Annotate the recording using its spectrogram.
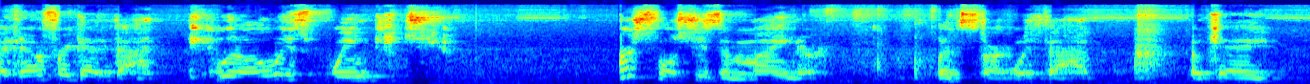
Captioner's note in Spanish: hablan en ingés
